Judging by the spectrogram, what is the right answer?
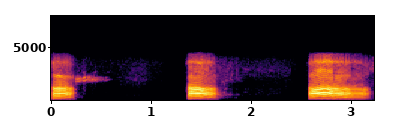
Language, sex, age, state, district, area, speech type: Odia, male, 60+, Odisha, Bargarh, urban, conversation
